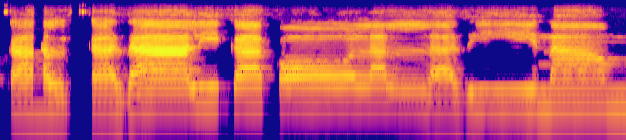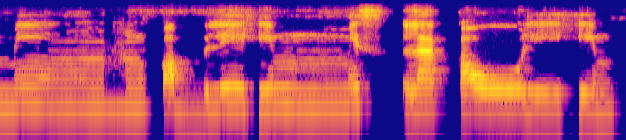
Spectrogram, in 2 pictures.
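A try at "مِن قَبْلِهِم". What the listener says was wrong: Ya, kol-kola pada huruf ba tidak mingkoblihim. Nah, jangan mingkoblihim, mingkoblihim, kobe, kobe, abe, ibe. Nah, pantulkan.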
